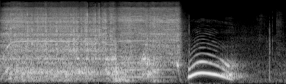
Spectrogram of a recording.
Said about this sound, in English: We use a little bigger drill bit now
